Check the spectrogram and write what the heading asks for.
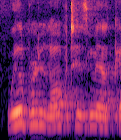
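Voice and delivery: ordinary delivery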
